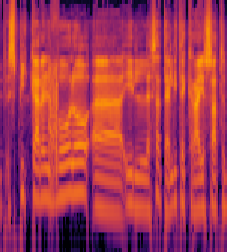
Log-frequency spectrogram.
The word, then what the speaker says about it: CryoSat: Come si pronuncia correttamente, dottor Parrignello? – Ma ci sono diversi modi, praticamente vanno bene entrambi, però noi siamo più abituati a Cryosat.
